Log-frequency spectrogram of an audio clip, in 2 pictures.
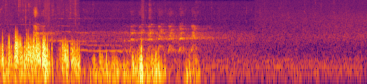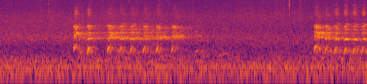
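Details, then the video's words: Dog barking as a nuisance, heard as two later bursts of quick repeated barks after a loud low rumbling noise fills the opening four seconds, then a quieter pause. "Nuisance barking again."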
